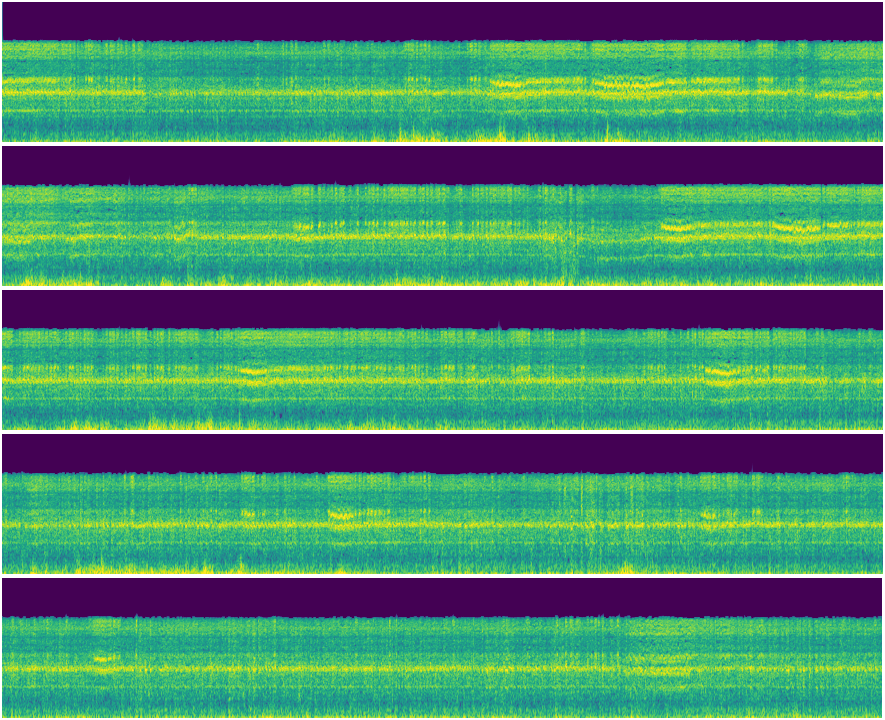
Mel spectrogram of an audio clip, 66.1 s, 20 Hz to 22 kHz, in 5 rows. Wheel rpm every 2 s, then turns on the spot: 230, 230, 230, 230, 220, 230, 220, 230, 230, 230, 230, 210, 230, 230, 230, 230, 230, 230, 230, 230, 230, 230, 230, 230, 240, 230, 240, 230, 230, 230, 230, 220, 230.
none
